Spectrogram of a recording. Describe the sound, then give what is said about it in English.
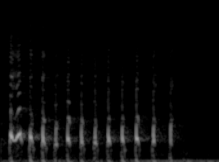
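A person imitates a hen's warning call at a hawk: about a dozen rapid, evenly spaced clucking pulses, mid-pitched and fairly loud, with no other talking, fading out after under two seconds. “When the little hens are out and a hawk would fly over, she'd do this.”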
